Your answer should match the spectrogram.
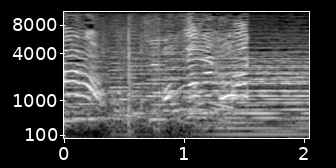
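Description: Excited young children's voices, high-pitched and squealing, over steady background music; the voices stop about one and a half seconds in, leaving the music alone.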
